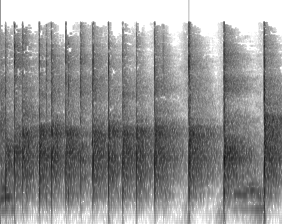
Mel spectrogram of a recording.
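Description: A short round of applause: about a dozen sharp, crisp hand claps, quick at first, then spacing out and slowing as it tapers off, with no voices over it.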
